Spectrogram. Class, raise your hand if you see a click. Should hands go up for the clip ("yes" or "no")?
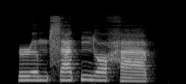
no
